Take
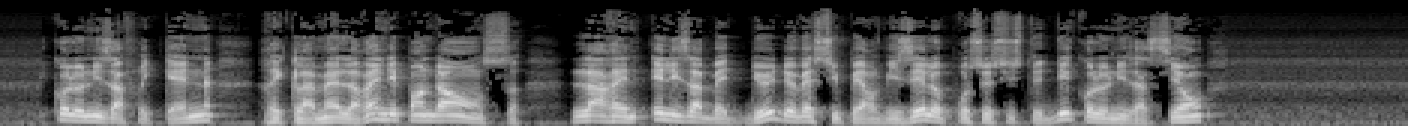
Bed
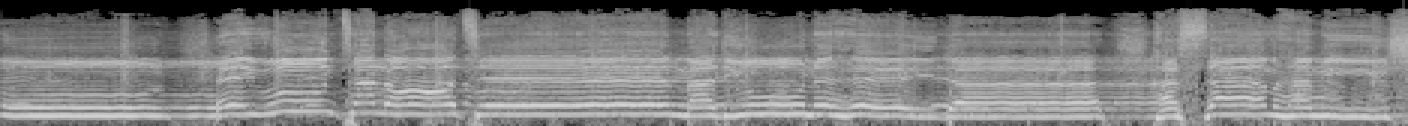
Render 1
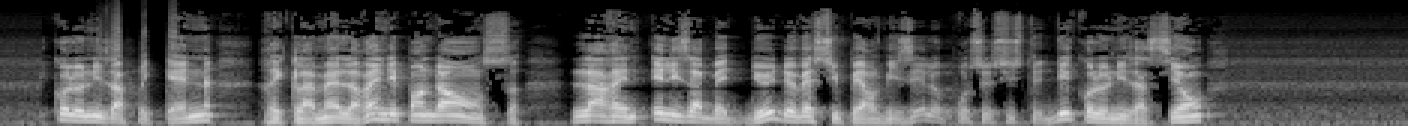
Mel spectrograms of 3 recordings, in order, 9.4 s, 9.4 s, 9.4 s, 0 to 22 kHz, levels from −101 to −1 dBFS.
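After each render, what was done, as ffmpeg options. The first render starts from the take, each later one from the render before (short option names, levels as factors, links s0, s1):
-filter_complex "[0:a]asplit=3[s0][s1][s2];[s0]afade=t=out:st=0.65:d=0.02[s3];[s1]adynamicsmooth=sensitivity=3:basefreq=1600,afade=t=in:st=0.65:d=0.02,afade=t=out:st=1.17:d=0.02[s4];[s2]afade=t=in:st=1.17:d=0.02[s5];[s3][s4][s5]amix=inputs=3:normalize=0,asettb=1/sr,asplit=3[s6][s7][s8];[s6]atrim=end=4.134[s9];[s7]atrim=start=4.13:end=5.2,asetpts=PTS-STARTPTS,afade=t=in:d=0.004:c=qsin,afade=t=out:st=1.066:d=0.004:c=qsin,asuperstop=centerf=1300:order=4:qfactor=1.9[s10];[s8]atrim=start=5.196[s11];[s9][s10]acrossfade=d=0.004:c1=hsin:c2=qsin[s12];[s12][s11]acrossfade=d=0.004:c1=qsin:c2=hsin,asettb=1/sr,asplit=3[s13][s14][s15];[s13]atrim=end=5.944[s16];[s14]atrim=start=5.94:end=7.04,asetpts=PTS-STARTPTS,afade=t=in:d=0.004:c=qsin,afade=t=out:st=1.096:d=0.004:c=qsin,acompressor=threshold=0.0355:ratio=16:attack=3.2:release=140:knee=1:detection=peak[s17];[s15]atrim=start=7.036[s18];[s16][s17]acrossfade=d=0.004:c1=hsin:c2=qsin[s19];[s19][s18]acrossfade=d=0.004:c1=qsin:c2=hsin"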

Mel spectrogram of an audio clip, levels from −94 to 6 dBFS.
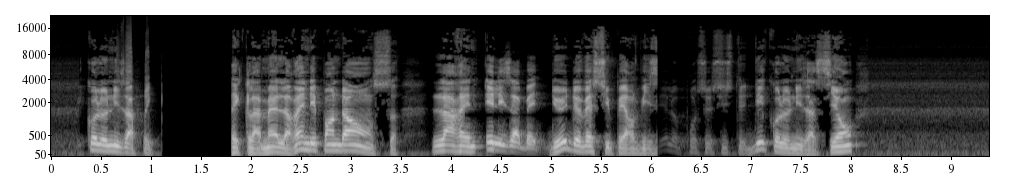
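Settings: -filter_complex "[0:a]asplit=3[s0][s1][s2];[s0]afade=t=out:st=4.42:d=0.02[s3];[s1]highpass=270,equalizer=f=310:t=q:w=4:g=5,equalizer=f=1100:t=q:w=4:g=-6,equalizer=f=3100:t=q:w=4:g=-7,lowpass=f=5800:w=0.5412,lowpass=f=5800:w=1.3066,afade=t=in:st=4.42:d=0.02,afade=t=out:st=4.98:d=0.02[s4];[s2]afade=t=in:st=4.98:d=0.02[s5];[s3][s4][s5]amix=inputs=3:normalize=0,asplit=4[s6][s7][s8][s9];[s6]atrim=end=1.11,asetpts=PTS-STARTPTS,afade=t=out:st=1.106:d=0.004:c=hsin[s10];[s7]atrim=start=1.11:end=1.81,asetpts=PTS-STARTPTS,volume=0[s11];[s8]atrim=start=1.81:end=6.06,asetpts=PTS-STARTPTS,afade=t=in:d=0.004:c=hsin,afade=t=out:st=4.246:d=0.004:c=hsin[s12];[s9]atrim=start=6.06,asetpts=PTS-STARTPTS,afade=t=in:d=1.64[s13];[s10][s11][s12][s13]concat=n=4:v=0:a=1"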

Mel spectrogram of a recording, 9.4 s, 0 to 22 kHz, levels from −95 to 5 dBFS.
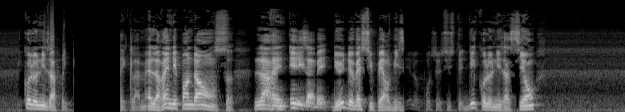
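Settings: -filter_complex "[0:a]asettb=1/sr,asplit=3[s0][s1][s2];[s0]atrim=end=0.944[s3];[s1]atrim=start=0.94:end=2.23,asetpts=PTS-STARTPTS,afade=t=in:d=0.004:c=qsin,afade=t=out:st=1.286:d=0.004:c=qsin,acompressor=threshold=0.02:ratio=5:attack=3.2:release=140:knee=1:detection=peak[s4];[s2]atrim=start=2.226[s5];[s3][s4]acrossfade=d=0.004:c1=hsin:c2=qsin[s6];[s6][s5]acrossfade=d=0.004:c1=qsin:c2=hsin,asettb=1/sr,asplit=3[s7][s8][s9];[s7]atrim=end=3.164[s10];[s8]atrim=start=3.16:end=5.11,asetpts=PTS-STARTPTS,afade=t=in:d=0.004:c=qsin,afade=t=out:st=1.946:d=0.004:c=qsin,asplit=2[s11][s12];[s12]adelay=38,volume=0.447[s13];[s11][s13]amix=inputs=2:normalize=0,atrim=end_sample=85995[s14];[s9]atrim=start=5.106[s15];[s10][s14]acrossfade=d=0.004:c1=hsin:c2=qsin[s16];[s16][s15]acrossfade=d=0.004:c1=qsin:c2=hsin,asettb=1/sr,asplit=3[s17][s18][s19];[s17]atrim=end=6.044[s20];[s18]atrim=start=6.04:end=6.66,asetpts=PTS-STARTPTS,afade=t=in:d=0.004:c=qsin,afade=t=out:st=0.616:d=0.004:c=qsin,lowpass=3300[s21];[s19]atrim=start=6.656[s22];[s20][s21]acrossfade=d=0.004:c1=hsin:c2=qsin[s23];[s23][s22]acrossfade=d=0.004:c1=qsin:c2=hsin"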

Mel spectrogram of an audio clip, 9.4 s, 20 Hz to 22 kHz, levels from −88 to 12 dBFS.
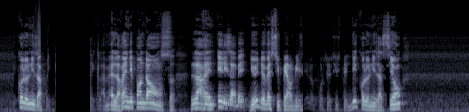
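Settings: -filter_complex "[0:a]asettb=1/sr,asplit=3[s0][s1][s2];[s0]atrim=end=0.894[s3];[s1]atrim=start=0.89:end=2.06,asetpts=PTS-STARTPTS,afade=t=in:d=0.004:c=qsin,afade=t=out:st=1.166:d=0.004:c=qsin,acompressor=threshold=0.00447:ratio=2.5:attack=3.2:release=140:knee=1:detection=peak[s4];[s2]atrim=start=2.056[s5];[s3][s4]acrossfade=d=0.004:c1=hsin:c2=qsin[s6];[s6][s5]acrossfade=d=0.004:c1=qsin:c2=hsin,asettb=1/sr,asplit=3[s7][s8][s9];[s7]atrim=end=5.604[s10];[s8]atrim=start=5.6:end=6.95,asetpts=PTS-STARTPTS,afade=t=in:d=0.004:c=qsin,afade=t=out:st=1.346:d=0.004:c=qsin,highshelf=f=3000:t=q:w=3:g=-14[s11];[s9]atrim=start=6.946[s12];[s10][s11]acrossfade=d=0.004:c1=hsin:c2=qsin[s13];[s13][s12]acrossfade=d=0.004:c1=qsin:c2=hsin"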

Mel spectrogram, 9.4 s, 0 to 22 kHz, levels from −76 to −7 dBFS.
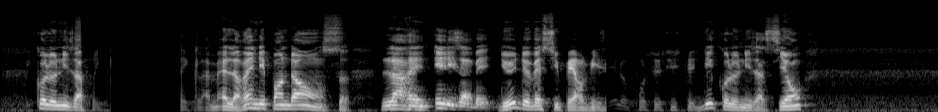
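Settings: -af "lowpass=f=11000:w=0.5412,lowpass=f=11000:w=1.3066,adynamicequalizer=threshold=0.02:dfrequency=1400:dqfactor=0.99:tfrequency=1400:tqfactor=0.99:attack=5:release=100:ratio=0.375:range=2.5:mode=cutabove:tftype=bell"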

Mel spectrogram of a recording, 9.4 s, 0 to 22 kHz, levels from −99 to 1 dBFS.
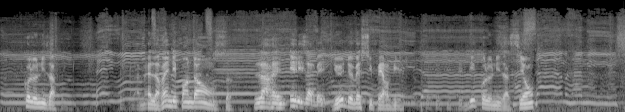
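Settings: -filter_complex "[1:a]volume=0.2[s0];[0:a][s0]amix=inputs=2:normalize=0"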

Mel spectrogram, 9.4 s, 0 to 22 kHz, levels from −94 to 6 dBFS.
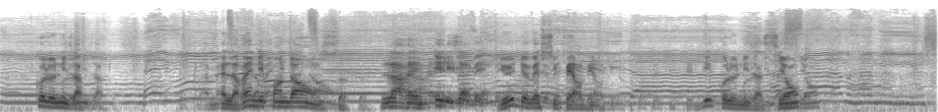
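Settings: -af "aecho=1:1:207:0.237"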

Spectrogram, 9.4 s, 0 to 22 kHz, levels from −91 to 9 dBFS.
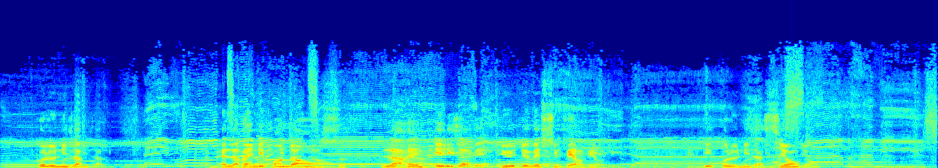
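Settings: -af "volume=1.19"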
